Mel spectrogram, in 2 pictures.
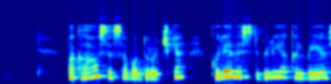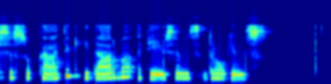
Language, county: Lithuanian, Utena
